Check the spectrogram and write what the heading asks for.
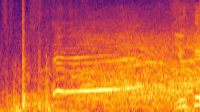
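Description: A kick striking a fighter's groin cup with a sharp, explosive crack, followed by one long, slightly rising vocal 'ooh'.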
